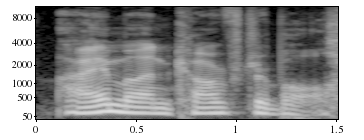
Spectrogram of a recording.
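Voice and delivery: put-on dry deadpan delivery. Quoting another person's comment from earlier, retelling a deadpan line. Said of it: "she just kind of deadpans out".

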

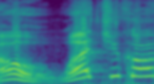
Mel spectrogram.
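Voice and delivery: put-on, loud, affronted, offended American accent. Imitating an american reacting to being insulted: imitating an offended american. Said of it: "American accent".

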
